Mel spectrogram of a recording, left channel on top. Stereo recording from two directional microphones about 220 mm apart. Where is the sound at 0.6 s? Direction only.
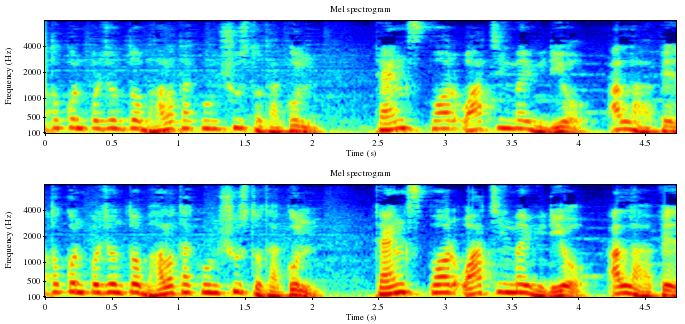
50° right (ahead or behind).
